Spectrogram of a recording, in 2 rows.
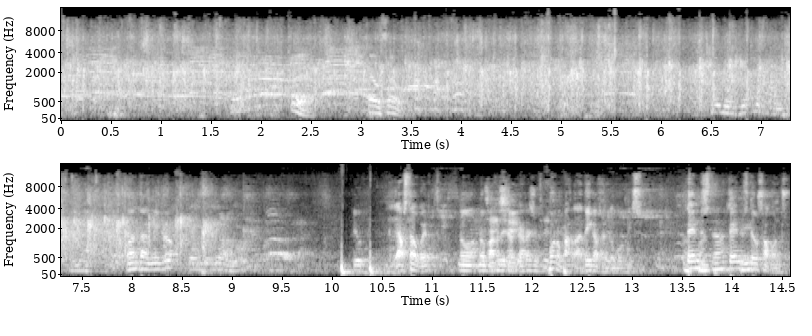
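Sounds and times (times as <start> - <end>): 
audience applause: 0.0 - 9.1
speech: 2.3 - 3.7, 6.6 - 9.4, 10.2 - 14.5
laughter: 3.1 - 4.4, 11.0 - 14.2.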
